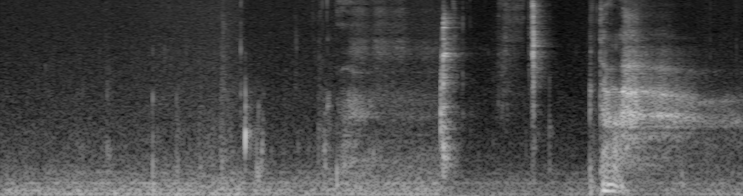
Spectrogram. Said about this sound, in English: Pardon me. After doing that, I need to take a sip of tea here.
